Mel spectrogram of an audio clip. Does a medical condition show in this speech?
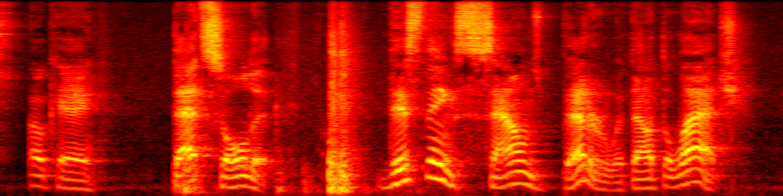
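No.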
